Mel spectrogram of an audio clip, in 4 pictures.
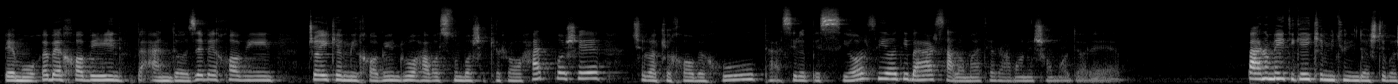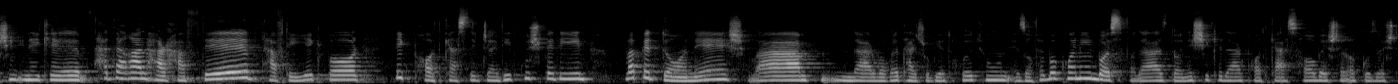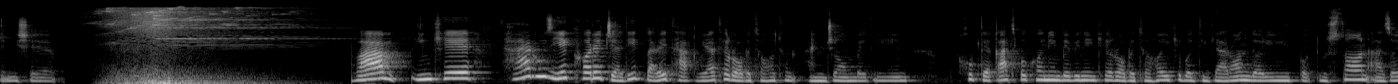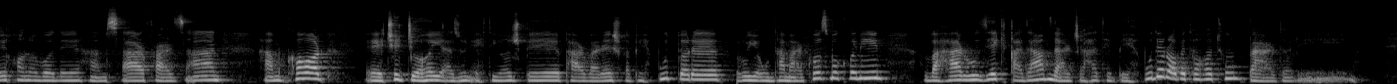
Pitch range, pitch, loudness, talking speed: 170-225 Hz, 190 Hz, -28 LUFS, 135 wpm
